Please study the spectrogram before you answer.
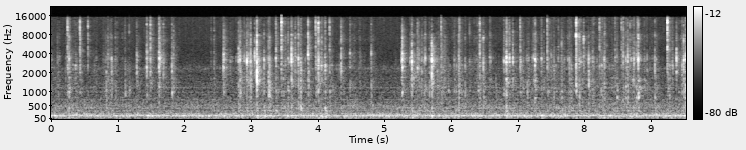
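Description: Fingertips of both hands tap steadily on a full-size black plastic mechanical computer keyboard with red keycaps. The sharp, bright clicks patter quickly and decay almost instantly over a faint, steady low hum.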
